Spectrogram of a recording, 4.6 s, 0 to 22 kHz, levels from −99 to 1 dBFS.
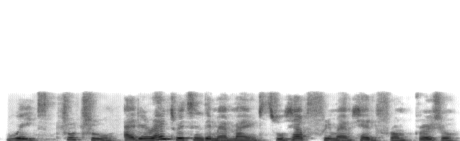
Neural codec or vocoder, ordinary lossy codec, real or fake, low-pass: codec, 16 kHz, 4 kbps, X-Codec, WavLM features, trained on Multilingual LibriSpeech; none; fake; none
